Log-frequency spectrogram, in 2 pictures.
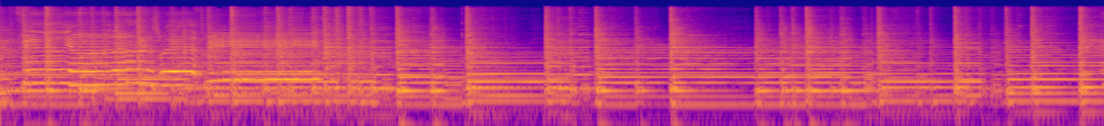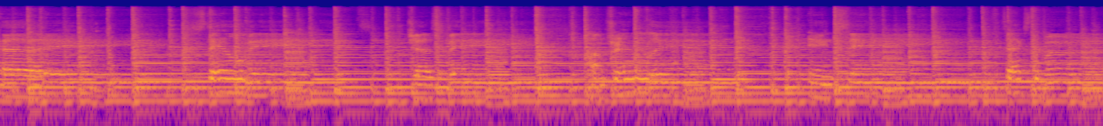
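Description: A man singing over a strummed acoustic guitar, with a stretch of guitar alone about a quarter of the way in.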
